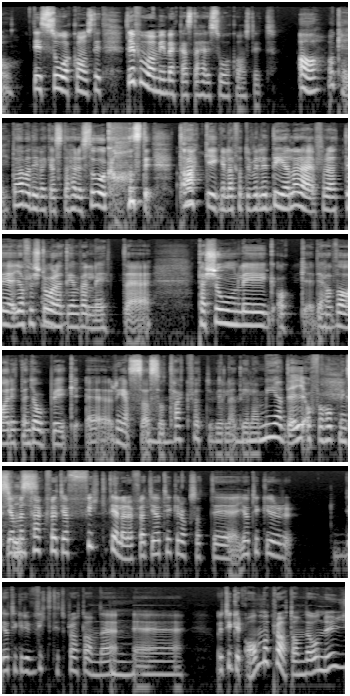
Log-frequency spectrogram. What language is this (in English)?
Swedish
